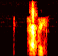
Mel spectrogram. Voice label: scanner audio; Thompson Peak; ADOT Roadway; ArizonaDepofTran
